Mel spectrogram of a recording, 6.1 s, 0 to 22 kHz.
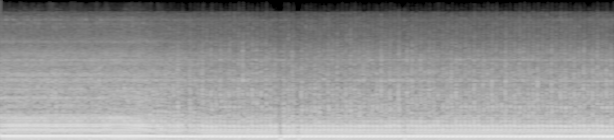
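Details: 2003 KTM 450 SXF single, first start after sitting six months, carb drained and fresh gas added: even thumping that dips slightly, then settles into a steady idle with no knocks or misses; healthy.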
